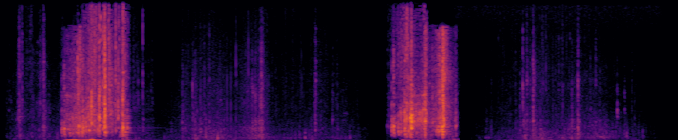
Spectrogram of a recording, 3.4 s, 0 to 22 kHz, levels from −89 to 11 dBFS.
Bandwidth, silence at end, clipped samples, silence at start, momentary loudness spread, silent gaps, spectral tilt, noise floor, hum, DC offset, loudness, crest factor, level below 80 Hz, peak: over 20 kHz; 0.75 s; under 0.1%; 0.3 s; 14 LU; none; 1.5 dB/octave; -62 dBFS; none; under 0.1%; -26 LUFS; 28 dB; -42 dBFS; -4 dBFS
